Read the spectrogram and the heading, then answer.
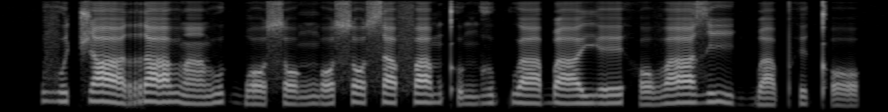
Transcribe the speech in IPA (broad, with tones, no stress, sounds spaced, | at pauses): v ʊ˦ t͡ʃ aː˦˨ r aː˦ β ã˨ β ʊ˦ ɡ͡b ɔ˨ s ɔ˨ ŋ ɔ˨˦ s ɔ˦ s a˦ f aː˦ m kʼ ʊ˨ ŋ ɣ ʊ˦ kʷ aː˦ ɓ aː˦ j eː˦ h ɔ˨ β aː˦ z iː˦˨ ɡ͡b a˨ pʰ ɪ˦ kʼ ɔ˨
